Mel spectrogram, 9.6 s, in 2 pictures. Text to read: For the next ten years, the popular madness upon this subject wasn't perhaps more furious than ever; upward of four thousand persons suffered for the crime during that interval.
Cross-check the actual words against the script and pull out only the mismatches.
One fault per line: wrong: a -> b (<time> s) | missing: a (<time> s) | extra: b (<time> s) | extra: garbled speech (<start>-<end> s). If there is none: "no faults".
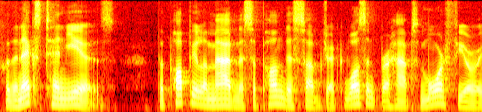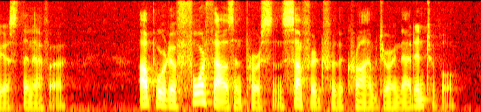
no faults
